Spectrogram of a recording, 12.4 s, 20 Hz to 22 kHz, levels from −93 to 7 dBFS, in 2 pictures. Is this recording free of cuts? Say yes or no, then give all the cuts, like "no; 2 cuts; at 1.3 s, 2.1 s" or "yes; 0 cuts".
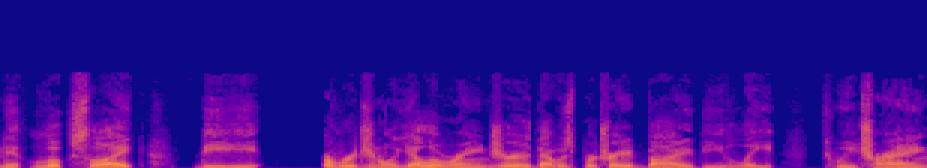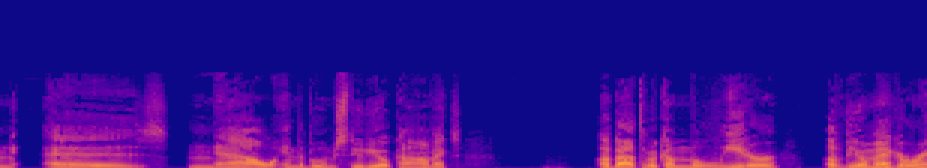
yes; 0 cuts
